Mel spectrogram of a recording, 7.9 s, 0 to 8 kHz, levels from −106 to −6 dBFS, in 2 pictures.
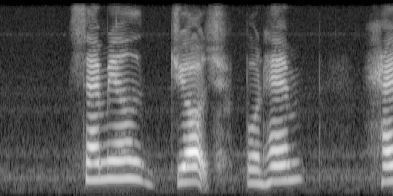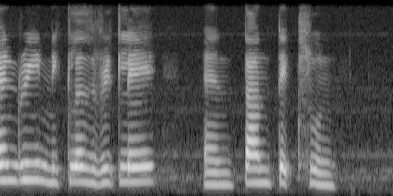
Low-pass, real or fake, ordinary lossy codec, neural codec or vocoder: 7.2 kHz; real; none; none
